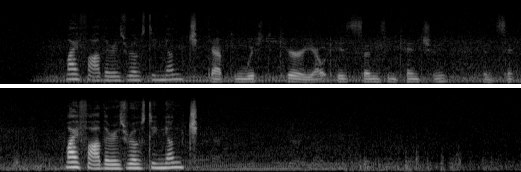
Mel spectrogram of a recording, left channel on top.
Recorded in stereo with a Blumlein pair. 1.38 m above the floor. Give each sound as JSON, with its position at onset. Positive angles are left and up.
{"t": 0.7, "sound": "a woman speaking", "azimuth_deg": -30}
{"t": 2.1, "sound": "a man speaking", "azimuth_deg": 50}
